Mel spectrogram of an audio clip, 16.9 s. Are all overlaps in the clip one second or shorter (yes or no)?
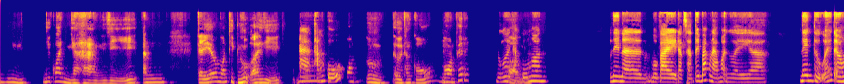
yes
